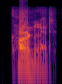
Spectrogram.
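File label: "carnet", American English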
